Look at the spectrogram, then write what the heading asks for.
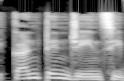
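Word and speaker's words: contingency: कंटिंजेंसी इसे कंटिंजेंसी बोलें।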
